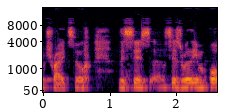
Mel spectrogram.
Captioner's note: chuckles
